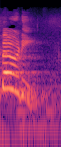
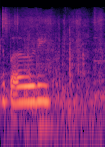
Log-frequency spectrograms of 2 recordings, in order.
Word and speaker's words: Bodhi: Hey, Bodhi. Hi. Hi. Oh, it's B-O-D-H-I. But it's spelled like Bo, which is B-E-A-U.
